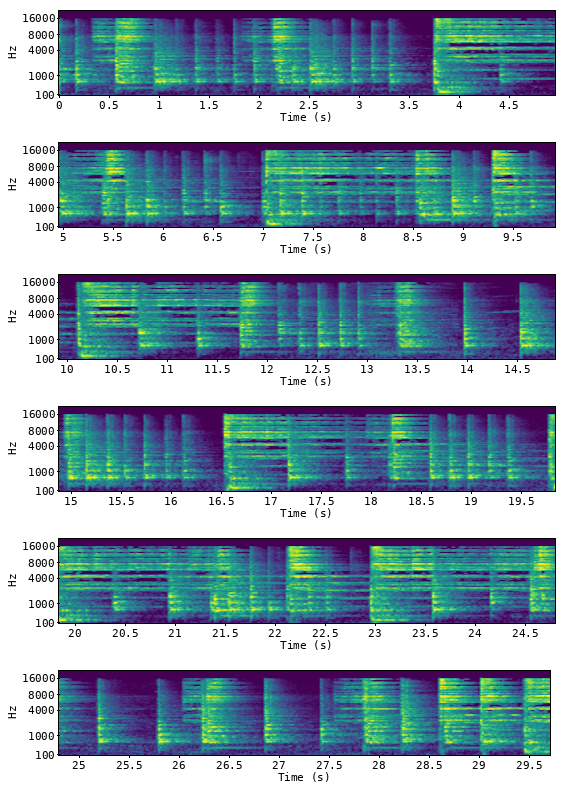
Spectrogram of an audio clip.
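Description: Thayambaka on chenda drums: several Kerala cylindrical drums struck with sticks in fast, dense rolls, with loud accented strokes about every three seconds.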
